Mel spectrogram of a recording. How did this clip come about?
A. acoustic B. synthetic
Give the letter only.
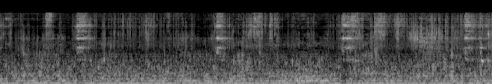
B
